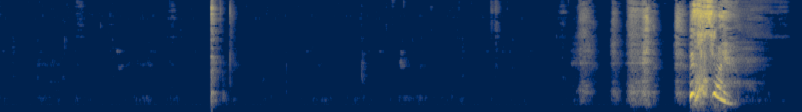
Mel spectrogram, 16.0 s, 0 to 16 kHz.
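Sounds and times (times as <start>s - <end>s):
person sneezing: 13.6s - 14.8s.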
